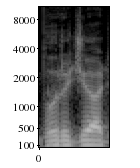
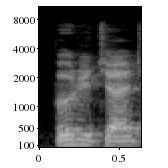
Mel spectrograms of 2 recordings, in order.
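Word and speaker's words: Buttigieg: did criticize uh uh Pete Buddha judge I think is how how he likes to pronounce his name yes for coming to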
